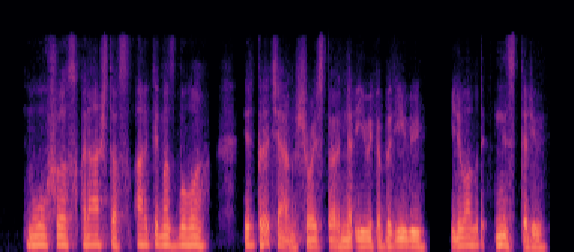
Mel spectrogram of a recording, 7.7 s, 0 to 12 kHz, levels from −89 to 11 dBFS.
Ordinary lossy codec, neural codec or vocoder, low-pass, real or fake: AAC, 32 kbps; codec, 16 kHz, 0.5 kbps, FunCodec, trained on Chinese and English, 25 frames a second; 7.2 kHz; fake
